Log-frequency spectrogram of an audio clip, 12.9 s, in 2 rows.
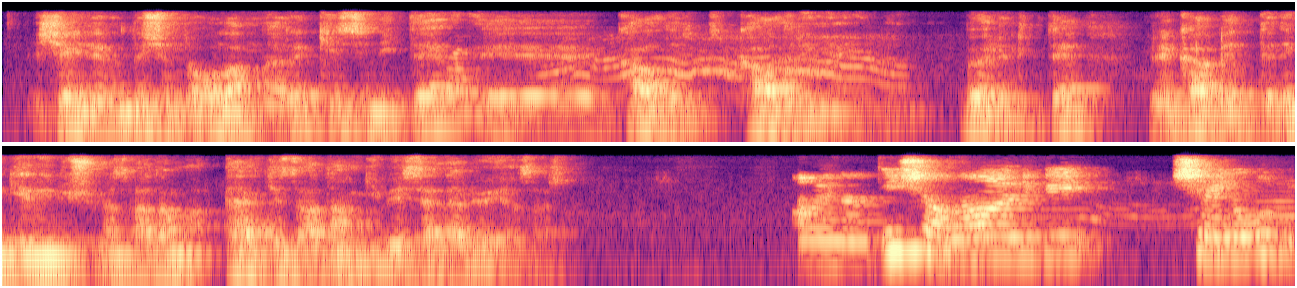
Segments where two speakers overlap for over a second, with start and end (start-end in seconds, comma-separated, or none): none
